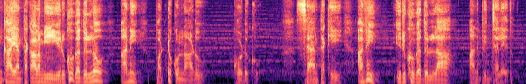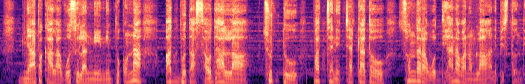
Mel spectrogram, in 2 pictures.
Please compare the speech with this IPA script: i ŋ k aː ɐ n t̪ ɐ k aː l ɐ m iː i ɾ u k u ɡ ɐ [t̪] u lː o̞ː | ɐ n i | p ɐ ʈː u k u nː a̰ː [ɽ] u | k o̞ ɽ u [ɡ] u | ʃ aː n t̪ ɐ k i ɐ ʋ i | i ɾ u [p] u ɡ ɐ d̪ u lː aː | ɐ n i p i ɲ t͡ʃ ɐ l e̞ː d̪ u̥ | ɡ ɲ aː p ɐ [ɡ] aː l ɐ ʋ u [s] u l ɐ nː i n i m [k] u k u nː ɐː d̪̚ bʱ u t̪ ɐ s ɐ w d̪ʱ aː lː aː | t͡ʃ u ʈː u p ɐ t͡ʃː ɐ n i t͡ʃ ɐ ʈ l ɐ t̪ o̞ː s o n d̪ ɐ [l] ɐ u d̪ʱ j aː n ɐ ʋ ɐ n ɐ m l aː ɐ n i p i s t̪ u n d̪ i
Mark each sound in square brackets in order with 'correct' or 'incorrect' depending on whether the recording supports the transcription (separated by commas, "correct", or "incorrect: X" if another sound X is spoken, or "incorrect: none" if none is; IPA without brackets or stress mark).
incorrect: d̪, correct, incorrect: k, incorrect: k, incorrect: k, correct, incorrect: p, incorrect: ɾ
